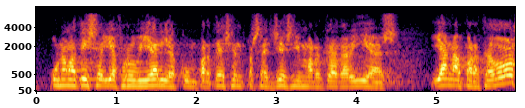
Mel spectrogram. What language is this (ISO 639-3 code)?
cat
